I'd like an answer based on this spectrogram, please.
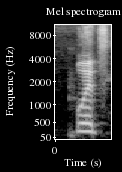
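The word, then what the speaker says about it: Biletnikoff: The Blitnikoff Award. Did I say it right? You did. Blitnikoff.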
